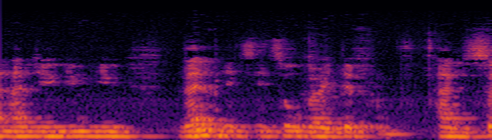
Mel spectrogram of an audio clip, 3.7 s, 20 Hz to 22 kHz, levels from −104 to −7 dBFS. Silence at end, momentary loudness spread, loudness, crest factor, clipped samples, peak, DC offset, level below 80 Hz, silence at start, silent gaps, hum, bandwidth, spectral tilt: 0 s; 13 LU; -39 LUFS; 16 dB; under 0.1%; -22 dBFS; under 0.1%; -72 dBFS; 0 s; none; none; 7.8 kHz; -7 dB/octave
